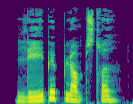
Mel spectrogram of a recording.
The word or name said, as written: læbeblomstret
